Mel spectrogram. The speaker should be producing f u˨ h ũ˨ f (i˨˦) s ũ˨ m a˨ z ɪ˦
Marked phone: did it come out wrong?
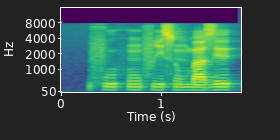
yes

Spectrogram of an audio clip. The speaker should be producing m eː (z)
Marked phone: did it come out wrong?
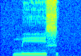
yes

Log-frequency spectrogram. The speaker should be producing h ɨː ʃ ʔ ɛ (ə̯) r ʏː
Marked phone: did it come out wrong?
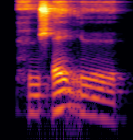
yes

